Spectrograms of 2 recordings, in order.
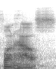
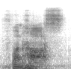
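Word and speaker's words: Funhaus: And then channels, I really fucking like channel Funhouse. It's just hilarious, like, and it's spelled Funhouse, like Haus, but they are hilarious.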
